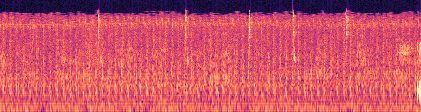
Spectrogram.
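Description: A helicopter in the video game Saints Row: The Third gives off a steady, moderately quiet rotor hum and buzz throughout, rising briefly at the end.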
